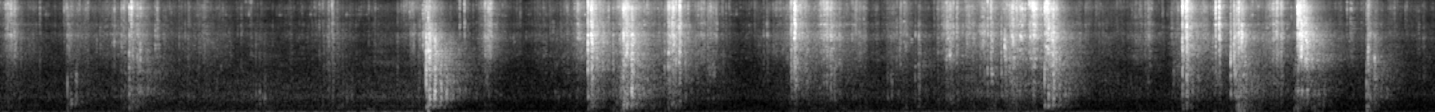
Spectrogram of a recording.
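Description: Swords clash and clang against each other in a large echoing hall.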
